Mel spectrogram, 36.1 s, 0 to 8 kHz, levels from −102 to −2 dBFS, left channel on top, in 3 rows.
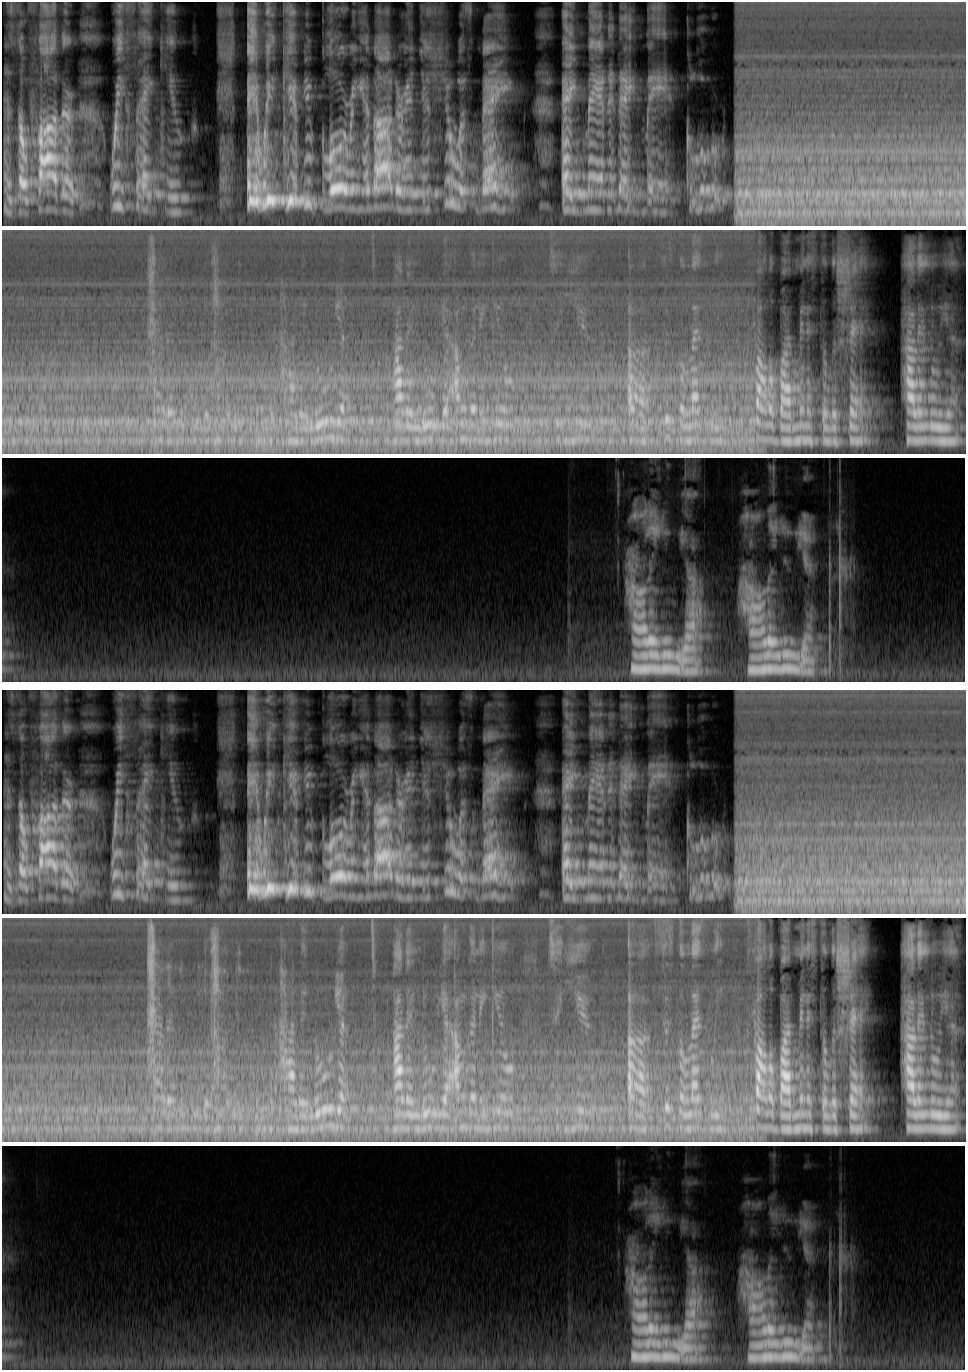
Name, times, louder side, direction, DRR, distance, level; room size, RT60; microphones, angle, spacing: voice 1, 0.0-2.3 2.7-6.4 6.7-9.0, left 3 dB, 35° left, 2.1 m, -32 dB
sound 1, 9.1-21.5, left 1 dB, 5° left, 1.9 m, -34 dB
voice 2, 13.9-16.4 16.9-19.5 19.9-21.1 21.4-22.9 23.3-24.0, right 4 dB, 45° right, 1.1 m, -28 dB
voice 3, 31.9-32.9 33.3-34.3 34.5-34.8, left 3 dB, 70° left, 1.5 m, -36 dB
23.5 x 13.5 x 9.7 m
head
